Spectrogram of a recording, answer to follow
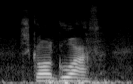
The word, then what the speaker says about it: Sgor Goaith: at the name I'll give you is um scor gu um that's how it's pronounced anyway um I think it's the Windy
